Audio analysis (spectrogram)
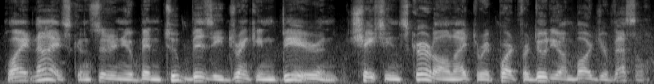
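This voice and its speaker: An actor playing a stern older navy admiral giving clipped orders in a video game. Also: male voice, medium pitch, animated, moderate pace, gravelly, slightly rough. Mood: sardonic.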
